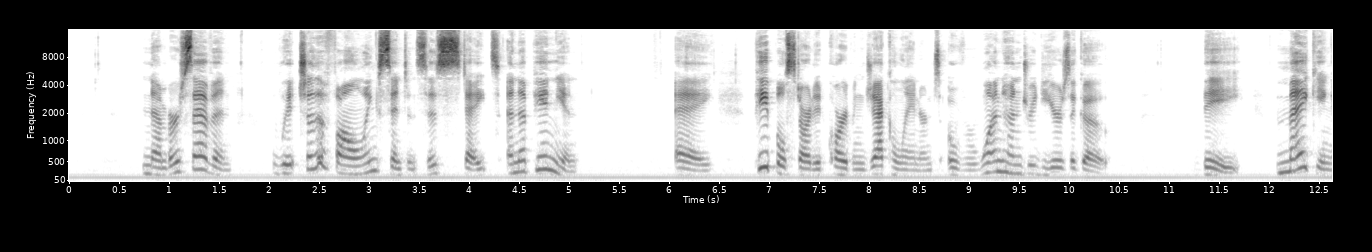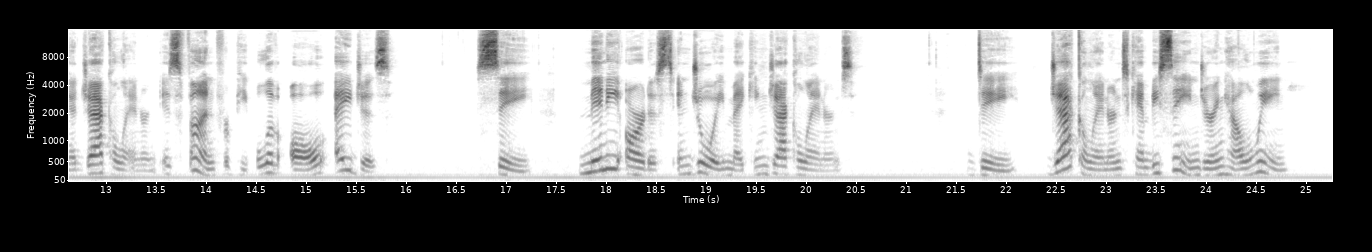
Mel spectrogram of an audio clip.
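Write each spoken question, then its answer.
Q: which of the following sentences states an opinion?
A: B: making a jack-o'-lantern is fun for people of all ages.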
